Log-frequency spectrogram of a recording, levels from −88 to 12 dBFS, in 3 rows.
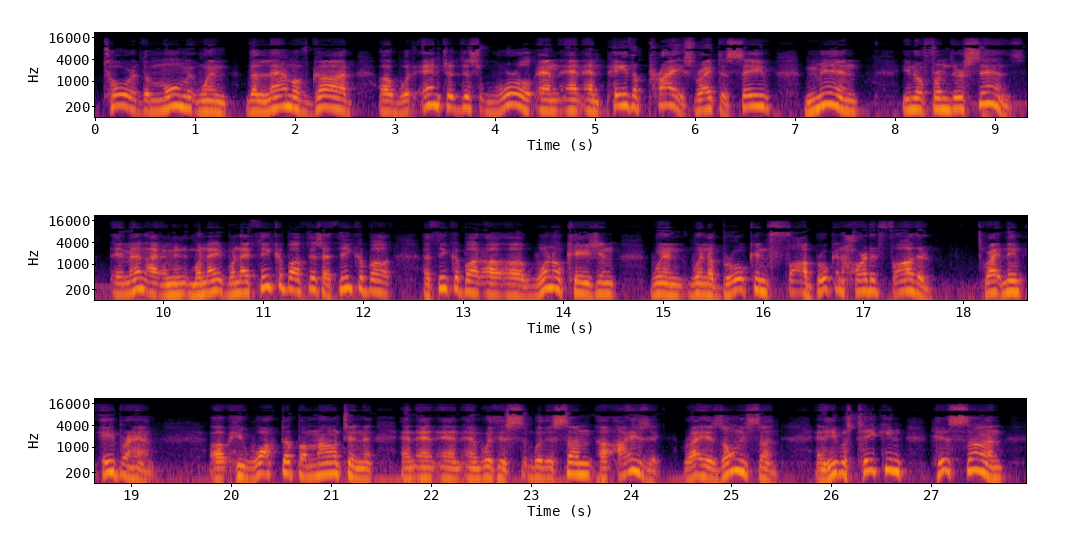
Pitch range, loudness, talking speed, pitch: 140-195 Hz, -20 LUFS, 185 wpm, 165 Hz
